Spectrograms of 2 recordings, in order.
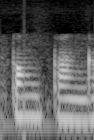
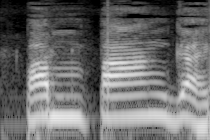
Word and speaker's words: Pampanga: sa ano kasi taga pampangga po talaga Kami Pampanga hindi pampangga Walang ganon Oo okay say it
